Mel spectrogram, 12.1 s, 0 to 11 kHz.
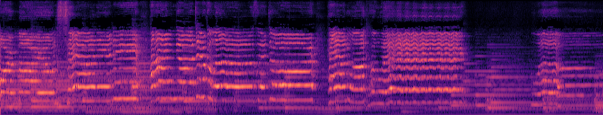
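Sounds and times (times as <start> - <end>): person singing a ballad: 0.0 - 9.8, 10.5 - 12.0
instrumental accompaniment: 0.0 - 12.0.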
